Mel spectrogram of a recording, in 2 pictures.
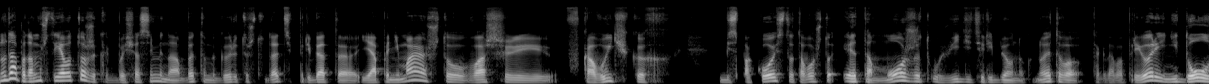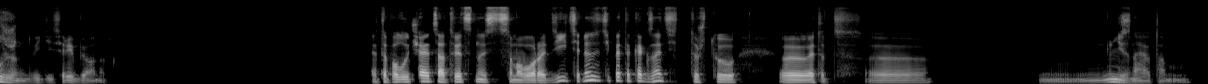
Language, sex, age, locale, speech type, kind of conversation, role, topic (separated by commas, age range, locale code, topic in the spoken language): Russian, male, 20-24, ru-RU, conversation, unstructured, none, Как ты относишься к цензуре в фильмах и сериалах?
